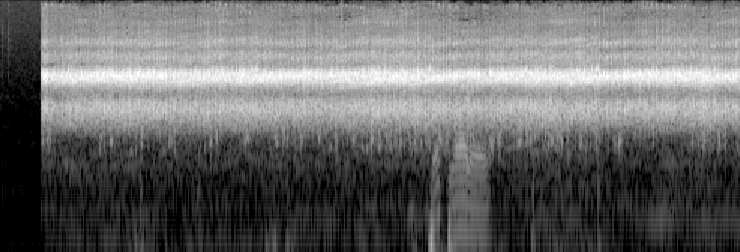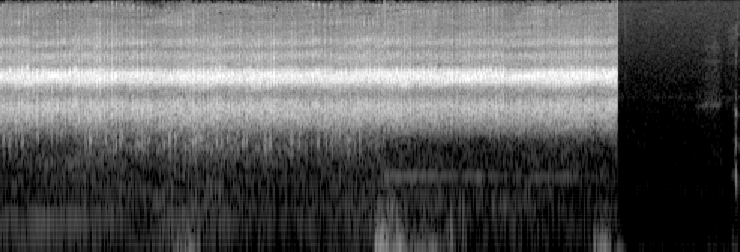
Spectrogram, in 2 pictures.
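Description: A dense chorus of western chorus frogs, their high rasping trills blending into one continuous creaking drone.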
